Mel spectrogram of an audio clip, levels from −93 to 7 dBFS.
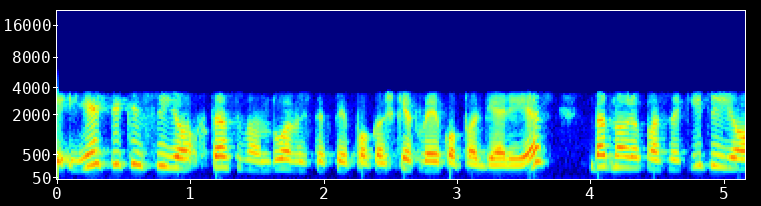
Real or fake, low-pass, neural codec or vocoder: real; 3.6 kHz; none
